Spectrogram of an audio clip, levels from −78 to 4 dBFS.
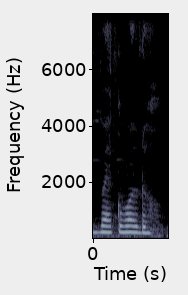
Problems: none marked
